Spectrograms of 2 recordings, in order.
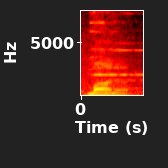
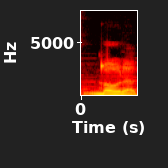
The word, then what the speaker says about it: Mona: Mana. Or I guess Mona, the correct way to say it, because if you switch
